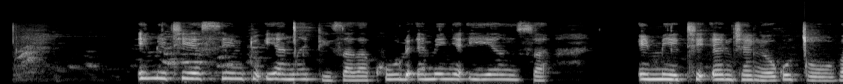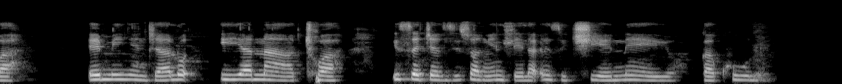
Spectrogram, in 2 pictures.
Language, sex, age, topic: North Ndebele, female, 25-35, health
